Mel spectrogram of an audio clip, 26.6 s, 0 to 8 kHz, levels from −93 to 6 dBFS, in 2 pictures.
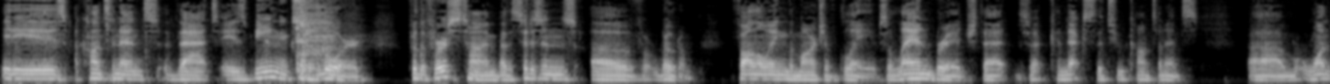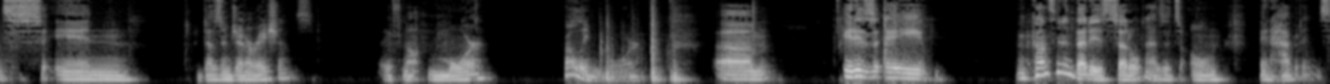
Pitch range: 100-115 Hz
